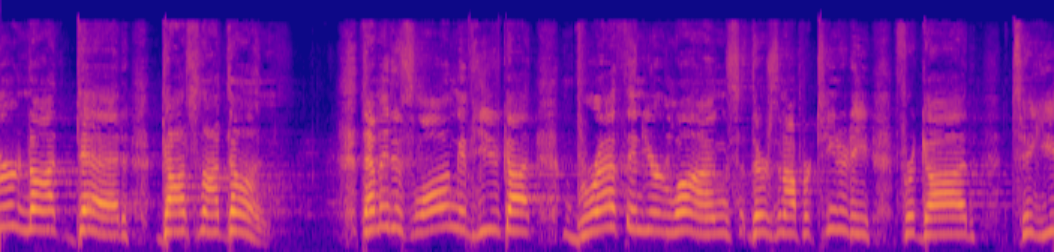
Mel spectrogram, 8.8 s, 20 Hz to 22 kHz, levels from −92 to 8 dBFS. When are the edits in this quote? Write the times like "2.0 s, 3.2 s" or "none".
none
